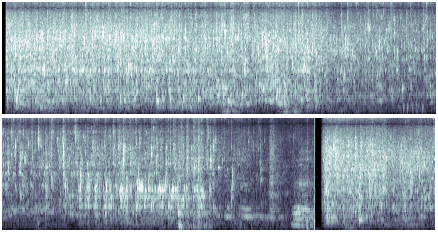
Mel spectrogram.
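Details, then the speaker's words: Toilet on a blind connection, flushed after jetting cleared the blockage through to the shower. Strong rushing flush that drains away quickly with a short gurgle at the end. The toilet empties freely and sounds clear. "so we think the toilet is on a blind connection but as you'll see the toilet's flushing"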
